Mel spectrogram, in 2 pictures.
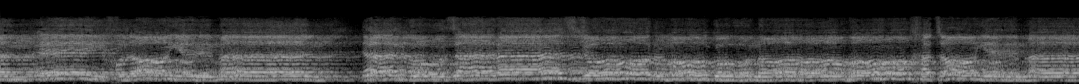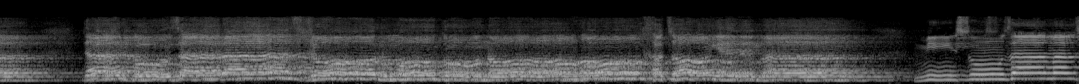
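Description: Male vocal group chanting a religious hymn together, in long ornamented melodic lines. The singing breaks off briefly between phrases about four, twelve and twenty seconds in.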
